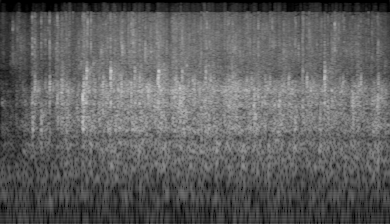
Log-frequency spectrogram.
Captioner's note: audience clapping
